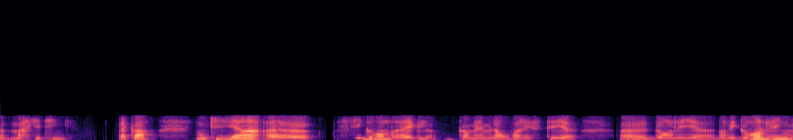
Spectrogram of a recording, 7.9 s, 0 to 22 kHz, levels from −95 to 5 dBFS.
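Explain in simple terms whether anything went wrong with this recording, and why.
Yes, the whole recording has passed through a Bluetooth CVSD headset codec, the basic link older wireless headsets use for calls. It keeps only a narrow slice of the sound, roughly 300 Hz to 3.4 kHz, with nothing above 3.7 kHz, so the speech sounds thin and muffled throughout. Plain telephone filtering would also sound thin, but here the damage is plainly audible: s sounds turn scratchy and a grainy hiss sits under the voice, because the codec tracks the sound in tiny up-or-down steps that can't keep pace with fast changes.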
